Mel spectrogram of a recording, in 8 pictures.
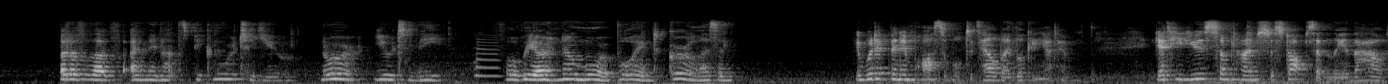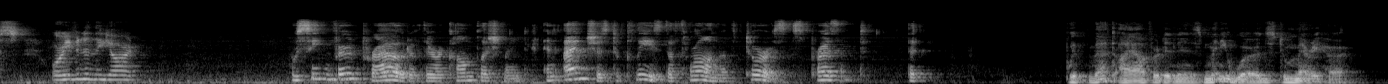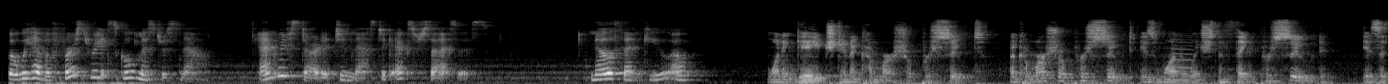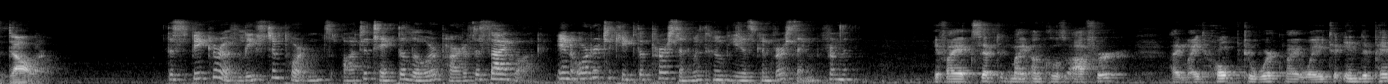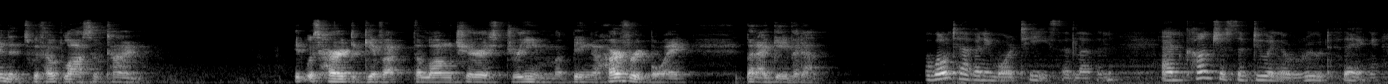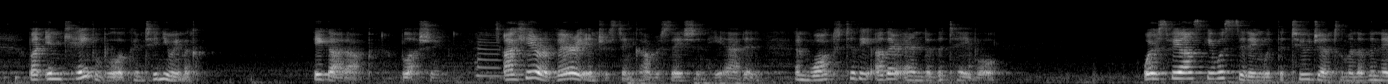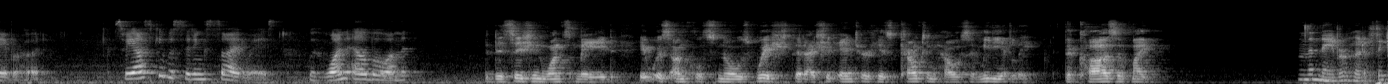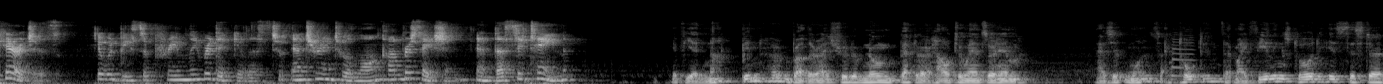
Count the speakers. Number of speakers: eight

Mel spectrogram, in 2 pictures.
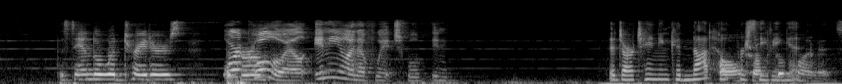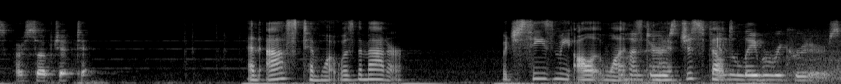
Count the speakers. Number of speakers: four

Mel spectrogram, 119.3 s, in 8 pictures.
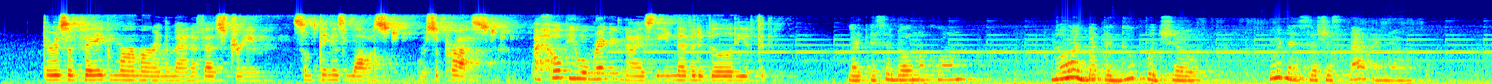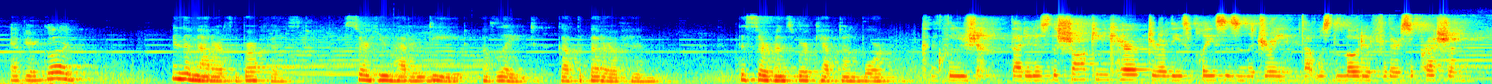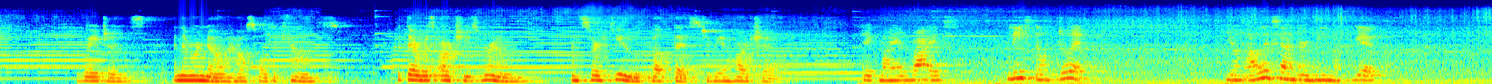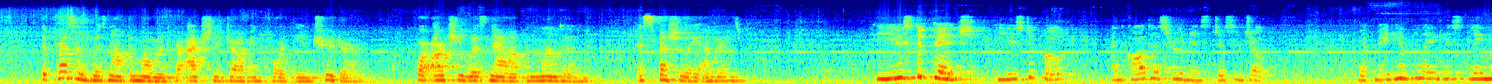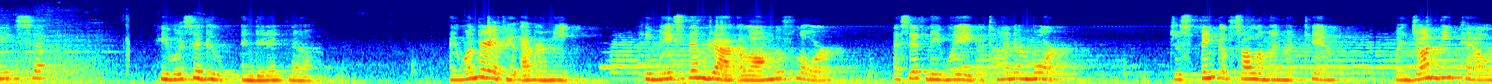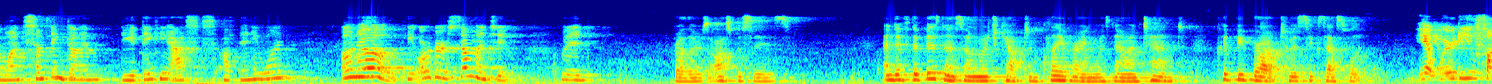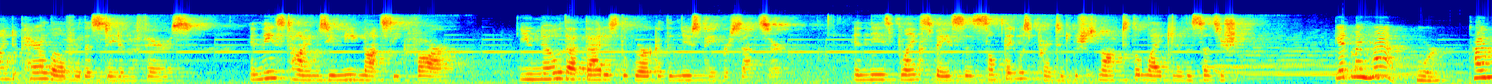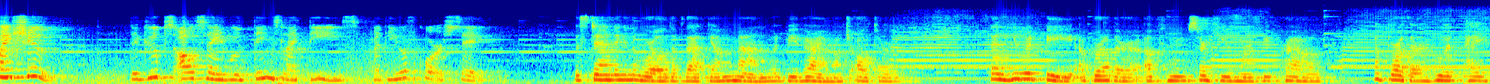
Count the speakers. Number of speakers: three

